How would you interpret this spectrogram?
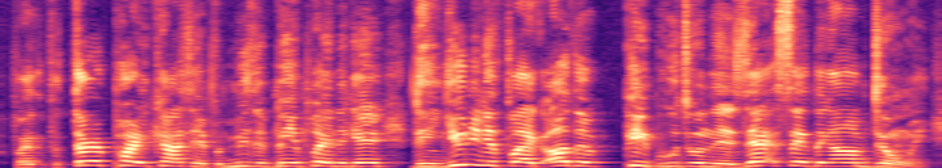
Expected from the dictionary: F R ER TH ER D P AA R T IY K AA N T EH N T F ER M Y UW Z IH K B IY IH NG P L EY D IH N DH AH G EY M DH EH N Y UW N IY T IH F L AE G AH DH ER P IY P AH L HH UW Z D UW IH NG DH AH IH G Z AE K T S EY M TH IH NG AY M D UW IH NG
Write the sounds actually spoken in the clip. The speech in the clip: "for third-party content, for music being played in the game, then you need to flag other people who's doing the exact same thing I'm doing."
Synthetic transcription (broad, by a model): F R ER TH ER D P AA R T IY K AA N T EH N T F ER M Y UW Z IH K B IY IH NG P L EY IH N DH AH G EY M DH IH N Y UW N IY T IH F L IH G AH DH ER P IY P L HH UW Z D UW IH NG DH AH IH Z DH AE T S EY M TH IH NG AY M D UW IH NG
